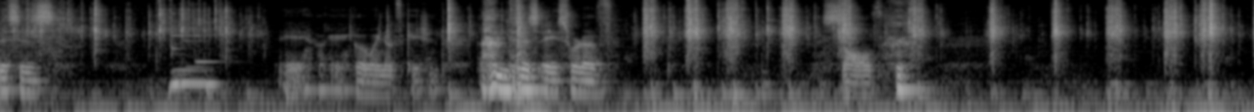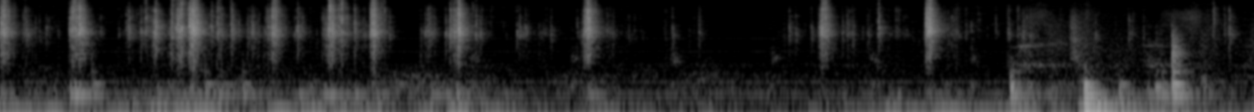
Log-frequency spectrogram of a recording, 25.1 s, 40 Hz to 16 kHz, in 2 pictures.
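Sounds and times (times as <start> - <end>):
puzzle cube plastic clicking: 0.1 - 2.8, 4.4 - 5.5, 6.3 - 19.6, 20.4 - 22.6.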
